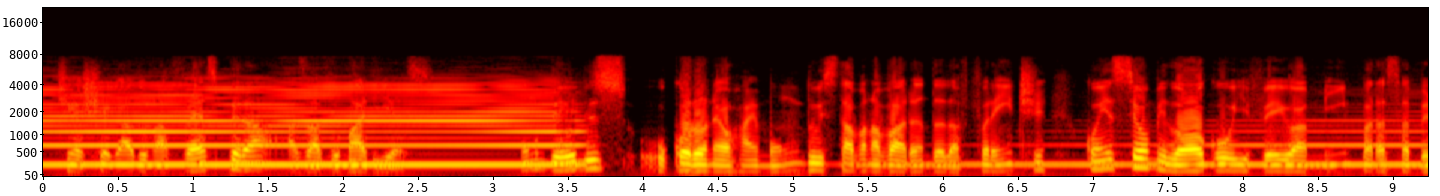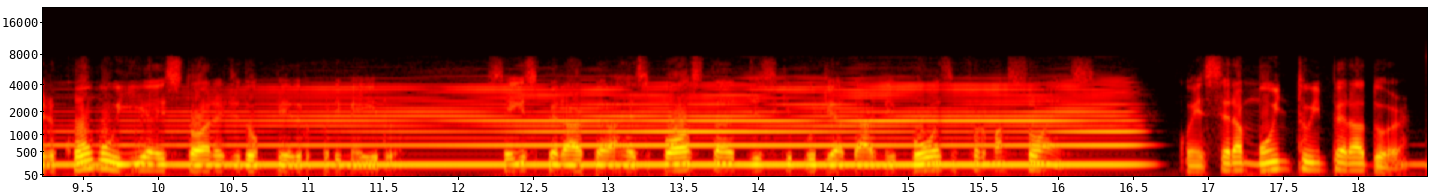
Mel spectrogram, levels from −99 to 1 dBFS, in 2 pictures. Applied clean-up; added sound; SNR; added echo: neural mask model RNNoise.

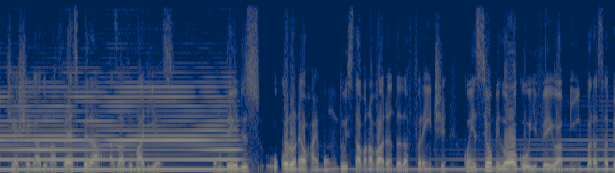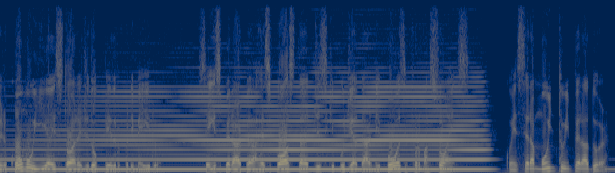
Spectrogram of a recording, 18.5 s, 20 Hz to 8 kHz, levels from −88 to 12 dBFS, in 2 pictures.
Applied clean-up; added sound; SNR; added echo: none; Wind instrument, woodwind instrument; 1 dB; none.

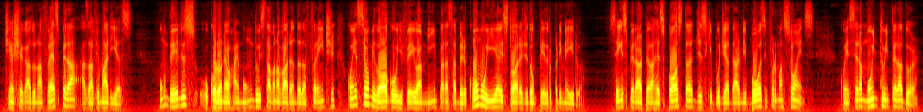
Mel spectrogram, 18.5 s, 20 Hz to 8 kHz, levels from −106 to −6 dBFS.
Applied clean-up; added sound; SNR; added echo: none; none; none; none.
